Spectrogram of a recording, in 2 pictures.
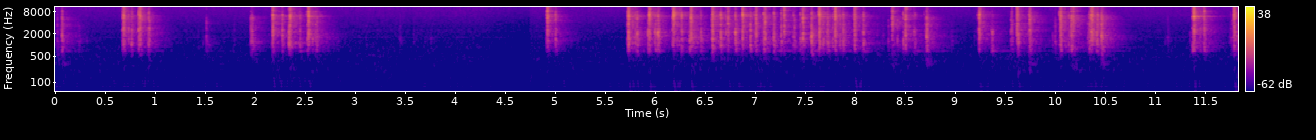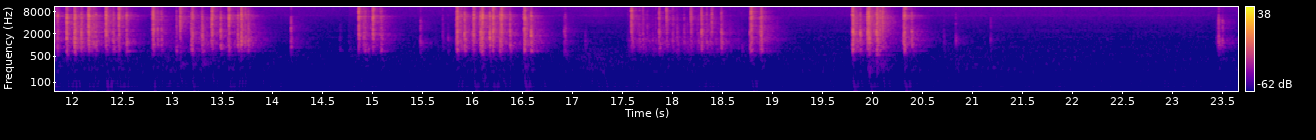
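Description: Computer keyboard being typed on in bursts of rapid keystrokes, with short pauses in between.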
